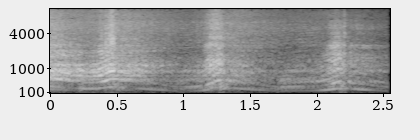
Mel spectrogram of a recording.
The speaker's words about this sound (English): A publicity-shy Arab prince floors the accelerator of his red Ferrari as part of the soundtrack of this ostentatious event.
